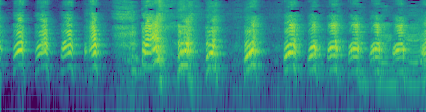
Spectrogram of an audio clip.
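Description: Hearty laughter, a fast run of short 'ha' pulses, about five a second.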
